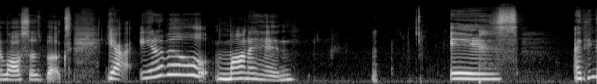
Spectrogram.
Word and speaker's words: Monaghan: Yeah, Annabelle Monaghan is, I think it's how you pronounce her name. Somebody told me the G is silent. Annabelle Monaghan.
